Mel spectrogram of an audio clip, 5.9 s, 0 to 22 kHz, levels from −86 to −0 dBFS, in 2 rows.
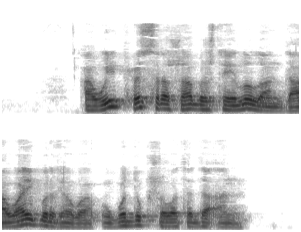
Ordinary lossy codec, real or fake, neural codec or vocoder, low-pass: AAC, 32 kbps; real; none; 10.8 kHz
